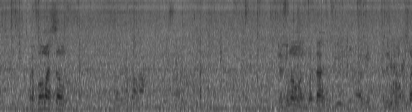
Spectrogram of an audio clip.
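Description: Passers-by talk faintly outdoors on a busy pavement.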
